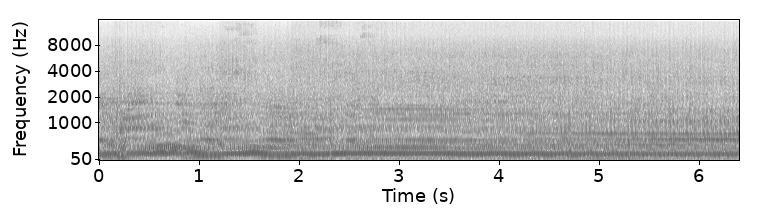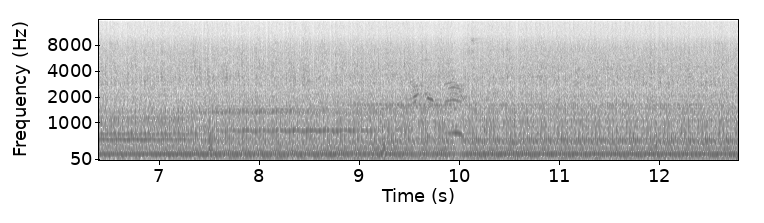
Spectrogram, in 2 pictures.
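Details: Champion motor grader with a Detroit diesel that sat locked up for 7 years, now freed: steady, even continuous drone, no knocking or seizing noises; the engine turns freely and runs normally.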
